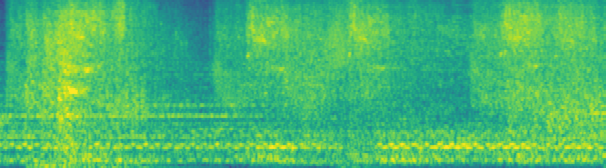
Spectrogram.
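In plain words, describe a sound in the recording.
A video game's music plays steadily.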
